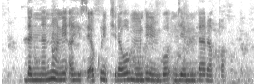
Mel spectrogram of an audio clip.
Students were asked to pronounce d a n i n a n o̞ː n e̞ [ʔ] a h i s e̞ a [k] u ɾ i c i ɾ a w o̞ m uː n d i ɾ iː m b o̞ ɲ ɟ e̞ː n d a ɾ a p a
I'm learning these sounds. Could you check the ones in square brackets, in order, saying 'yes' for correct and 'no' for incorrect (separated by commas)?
yes, yes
